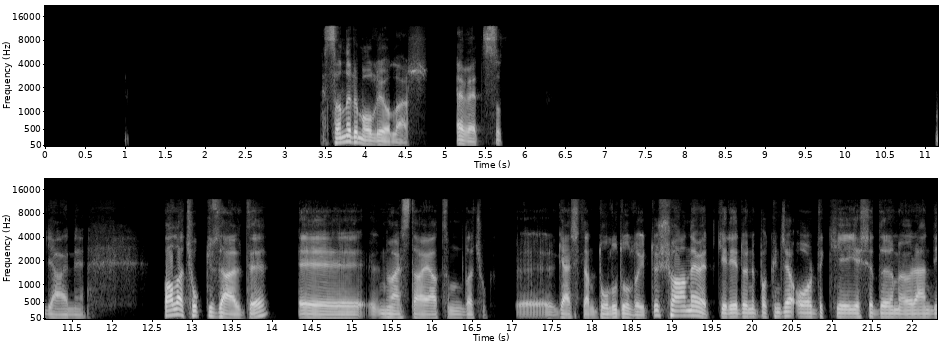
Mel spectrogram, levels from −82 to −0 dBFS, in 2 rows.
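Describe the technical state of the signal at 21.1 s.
At 21.1 s the signal is intact, with no audible fault at that moment.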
